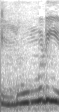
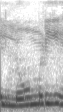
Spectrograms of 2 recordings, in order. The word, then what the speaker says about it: لومڑی: اب اس میں دیکھیے یہ لفظ ہم اکثر غلط پروناؤنس کرتے ہیں, یہ لومڑی نہیں یہ لومڑی ہے کیونکہ واو کے اوپر کوئی پیش نہیں ہے یہاں پہ.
